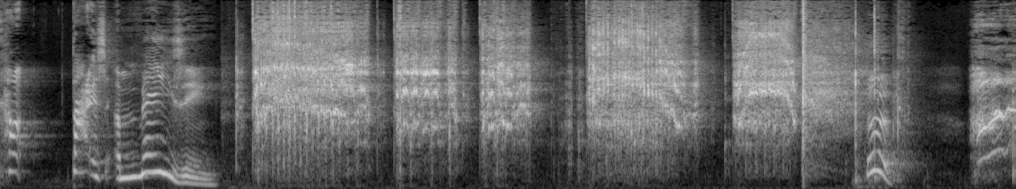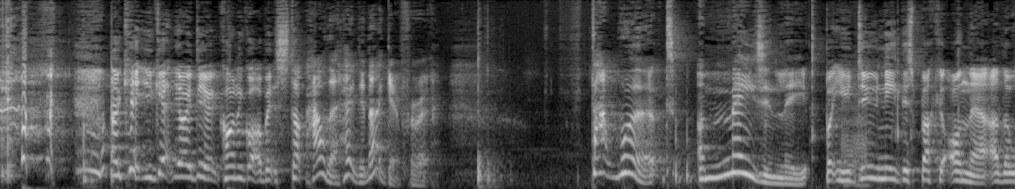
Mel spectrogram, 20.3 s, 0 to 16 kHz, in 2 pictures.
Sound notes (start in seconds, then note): 2.3 motor whirring; 8.2 pieces clatter apart; 8.2 yelps; 9.9 laughs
